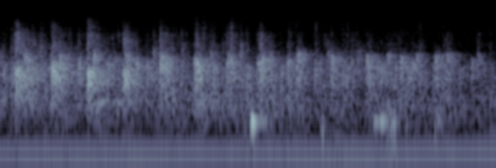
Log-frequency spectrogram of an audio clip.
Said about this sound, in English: Let's give Renault, Taliant, and Premier Motors a round of applause.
